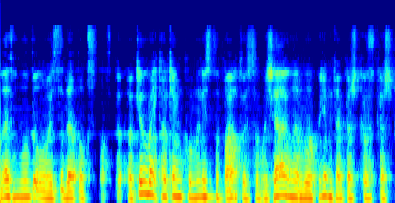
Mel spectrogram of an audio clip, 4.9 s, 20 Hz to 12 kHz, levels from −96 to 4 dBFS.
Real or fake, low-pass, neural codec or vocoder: fake; 7.2 kHz; codec, 16 kHz, 1 kbps, FunCodec, trained on LibriTTS, 50 frames a second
